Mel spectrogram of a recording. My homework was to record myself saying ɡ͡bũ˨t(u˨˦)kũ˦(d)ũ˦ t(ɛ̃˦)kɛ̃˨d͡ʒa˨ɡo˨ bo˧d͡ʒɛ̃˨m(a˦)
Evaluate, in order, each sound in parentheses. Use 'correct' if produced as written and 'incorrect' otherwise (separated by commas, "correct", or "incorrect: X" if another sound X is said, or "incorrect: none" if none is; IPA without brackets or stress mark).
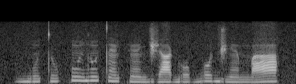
correct, correct, incorrect: ɛ̃˧, incorrect: a˨˦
